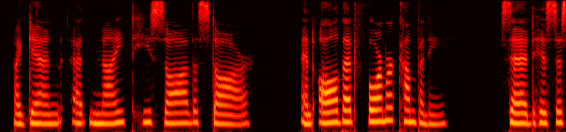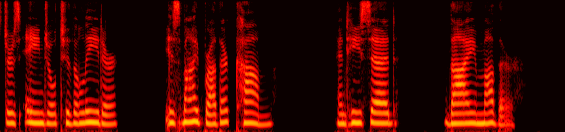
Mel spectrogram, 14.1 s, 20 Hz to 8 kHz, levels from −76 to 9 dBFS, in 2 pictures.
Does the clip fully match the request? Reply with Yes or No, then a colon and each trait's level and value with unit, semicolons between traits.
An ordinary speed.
No: slow, 120 wpm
